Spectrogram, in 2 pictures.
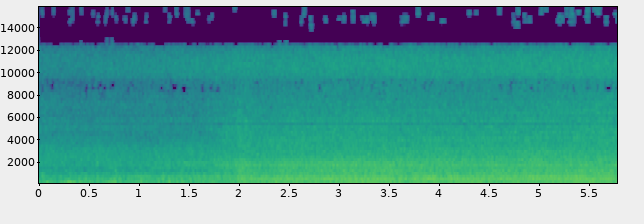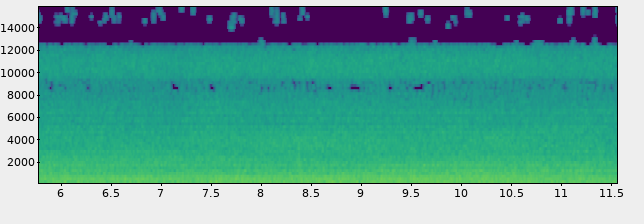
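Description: Ocean surf breaking and washing up a sandy beach, a steady rushing that swells about two seconds in as a wave breaks and runs up the shore.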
